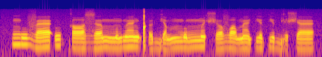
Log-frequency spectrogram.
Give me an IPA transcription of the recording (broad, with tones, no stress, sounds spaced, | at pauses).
m u˥ v æ˩˥ ʔ u˥ k ɑ˩ z ɜ˩˥ mː ə̃˩˥ b æ̃˥ ǃʼ ə˩˥ bʲ ɑ˩ mː ʊ˥ mː ə̃˥ ʃ ʌ˩˥ v ɑ˥˩ m æ̃˥˩ pʲ ɜ˥ pʲ ʌ˥ bʲ ə˩ ʃ æ˥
